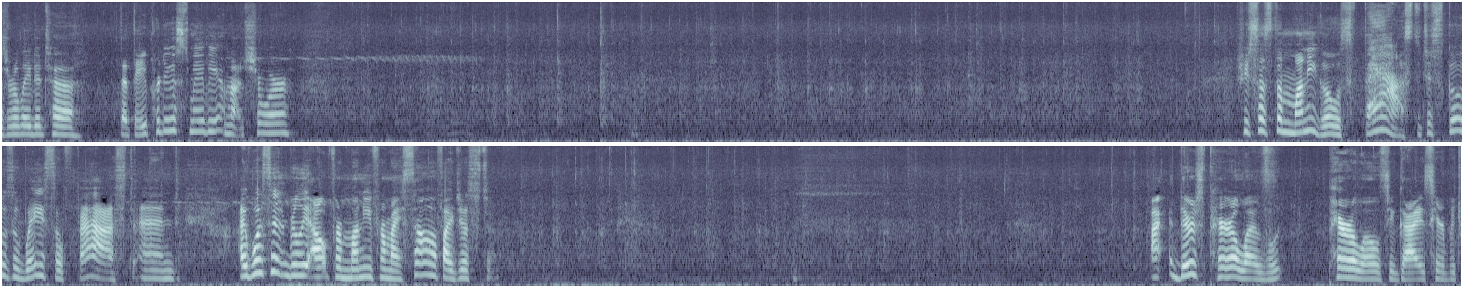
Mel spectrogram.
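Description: A woman talks calmly and closely into a clip-on microphone, with pauses.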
